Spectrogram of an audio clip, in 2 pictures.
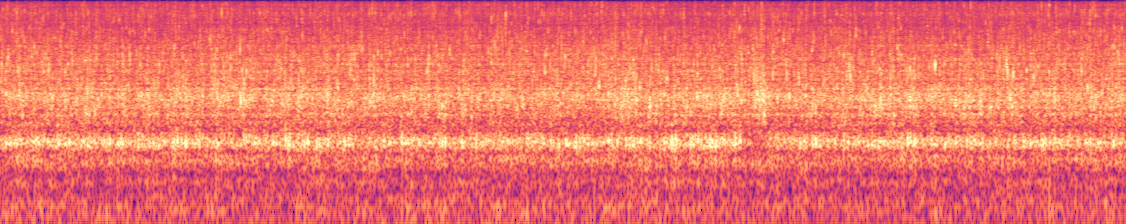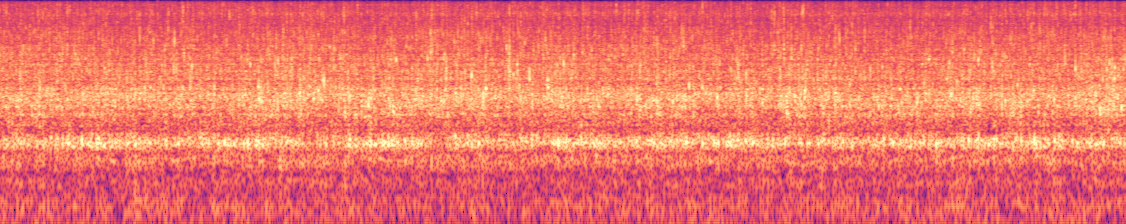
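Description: Steady hiss of rain falling, even and unbroken, with no distinct drops or other events standing out.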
